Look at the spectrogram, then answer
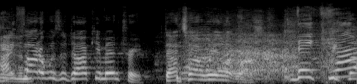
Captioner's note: laughter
